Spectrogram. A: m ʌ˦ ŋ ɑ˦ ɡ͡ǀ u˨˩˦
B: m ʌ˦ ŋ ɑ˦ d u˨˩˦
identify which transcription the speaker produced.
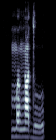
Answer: B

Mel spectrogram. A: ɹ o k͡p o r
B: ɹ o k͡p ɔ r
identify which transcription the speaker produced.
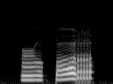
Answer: B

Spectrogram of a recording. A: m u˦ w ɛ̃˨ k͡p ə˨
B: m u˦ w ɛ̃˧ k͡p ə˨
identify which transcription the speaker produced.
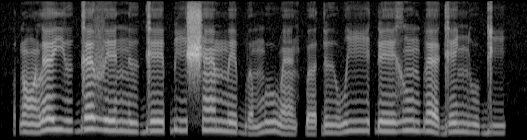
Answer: A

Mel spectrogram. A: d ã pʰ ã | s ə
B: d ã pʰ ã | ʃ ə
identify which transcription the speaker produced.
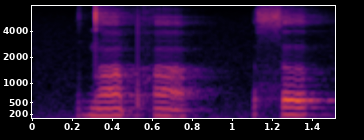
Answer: A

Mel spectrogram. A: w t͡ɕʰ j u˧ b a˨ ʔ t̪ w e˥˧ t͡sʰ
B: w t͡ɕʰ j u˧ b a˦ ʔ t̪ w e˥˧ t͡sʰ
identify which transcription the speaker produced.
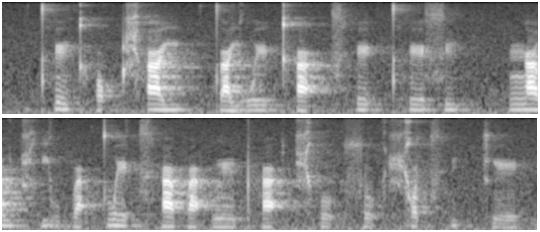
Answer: A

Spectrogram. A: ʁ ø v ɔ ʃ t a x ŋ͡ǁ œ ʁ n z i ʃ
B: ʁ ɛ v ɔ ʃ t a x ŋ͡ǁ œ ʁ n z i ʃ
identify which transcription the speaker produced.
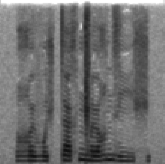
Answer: A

